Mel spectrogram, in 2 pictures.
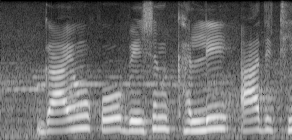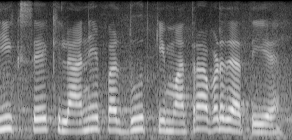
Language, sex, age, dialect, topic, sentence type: Hindi, female, 36-40, Marwari Dhudhari, agriculture, statement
